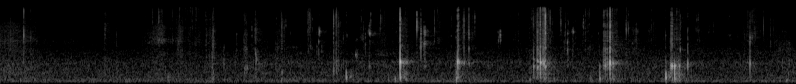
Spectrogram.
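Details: Bone-chewing by Lilly, a Border Collie/Labrador mix bitch kept at farm Stallgespräch Alfter, recorded November 2015; soft gnawing builds into a run of loud, hard bites and crunches spaced roughly every half second to second.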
